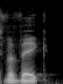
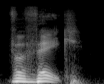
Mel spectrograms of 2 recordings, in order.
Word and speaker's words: Vivek: And for the record, it's Vivek like cake. – I thought it was Vivek. – No, it's Vivek. – Vivek.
